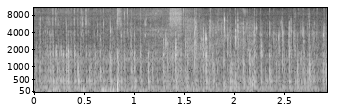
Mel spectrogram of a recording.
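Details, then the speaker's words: 1996 Elektra La Deliziosa T1 espresso machine, long in storage, button 3 dispense: thin uneven trickle and gurgle instead of a full stream; owner suspects the group screen needs cleaning, cause unconfirmed. "Again, I'm sure that screen needs to be pulled and cleaned. This unit was in storage for some time."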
